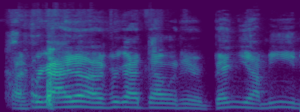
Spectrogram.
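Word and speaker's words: Binyamin: Benyamin is how they pronounce it in Hebrew cuz he got married to a Funko Pop, says Schwarz.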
